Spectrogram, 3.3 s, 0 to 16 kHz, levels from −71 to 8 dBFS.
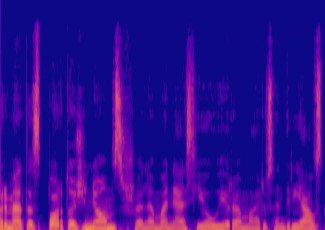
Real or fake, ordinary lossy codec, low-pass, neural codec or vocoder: fake; AAC, 64 kbps; 14.4 kHz; autoencoder, 48 kHz, 128 numbers a frame, DAC-VAE, trained on Japanese speech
